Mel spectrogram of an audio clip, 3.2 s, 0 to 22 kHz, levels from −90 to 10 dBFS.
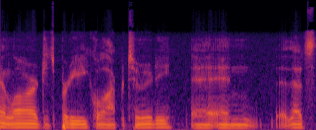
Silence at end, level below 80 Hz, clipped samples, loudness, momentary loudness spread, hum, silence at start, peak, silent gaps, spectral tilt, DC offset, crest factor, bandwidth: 0 s; -46 dBFS; under 0.1%; -27 LUFS; 7 LU; none; 0 s; -8 dBFS; none; -5.5 dB/octave; under 0.1%; 18 dB; 17 kHz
